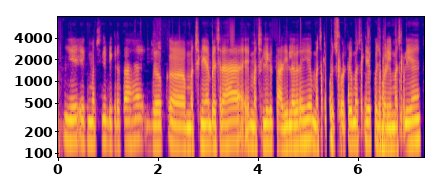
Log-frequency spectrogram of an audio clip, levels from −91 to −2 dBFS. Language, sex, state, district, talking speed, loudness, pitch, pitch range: Hindi, male, Bihar, Jamui, 205 wpm, -14 LUFS, 135 Hz, 125-140 Hz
